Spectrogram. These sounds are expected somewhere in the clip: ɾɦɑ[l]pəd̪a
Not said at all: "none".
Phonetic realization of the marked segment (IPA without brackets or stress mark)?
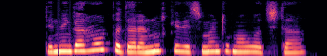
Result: ɾ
